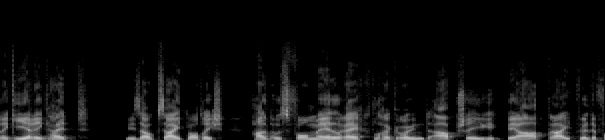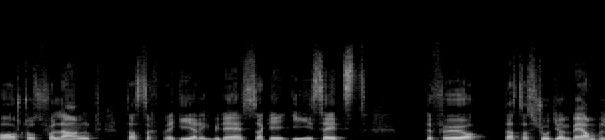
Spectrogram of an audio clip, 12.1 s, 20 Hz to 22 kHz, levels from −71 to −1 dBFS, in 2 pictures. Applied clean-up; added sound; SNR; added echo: neural mask model DeepFilterNet 3.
